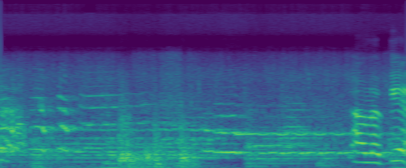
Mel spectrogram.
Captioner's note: object thudding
